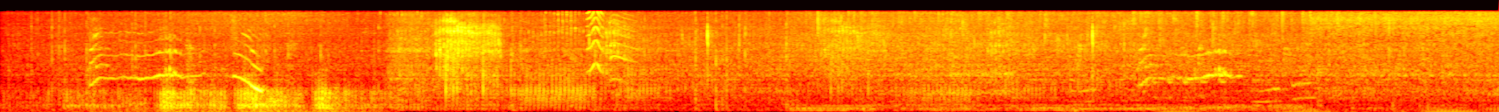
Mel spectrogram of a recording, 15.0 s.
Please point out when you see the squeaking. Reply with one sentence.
The squeaking can be heard from 0.8 to 2.6 s, from 5.8 to 6.4 s and from 11.3 to 12.4 s.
